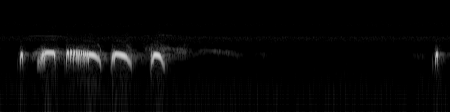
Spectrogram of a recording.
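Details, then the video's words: A spotted dove's giọng thổ style cooing with a Bầu tone: a short lead note, then a sustained coo and three rounded falling notes, followed by a long silence and one isolated note. "cu gáy giọng thổ, Bầu nghe rất hay"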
